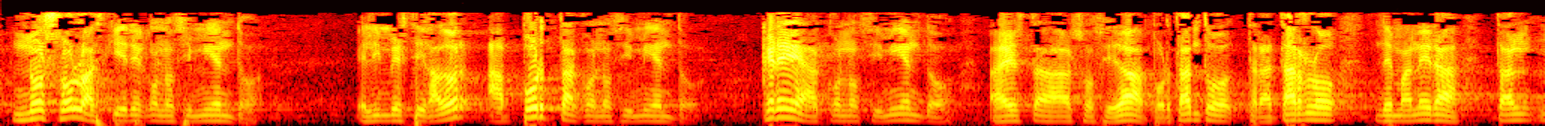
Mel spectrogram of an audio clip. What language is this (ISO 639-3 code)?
spa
